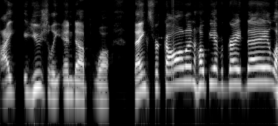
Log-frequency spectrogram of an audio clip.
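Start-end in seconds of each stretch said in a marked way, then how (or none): 1.2-3.6 very high Southern drawl, Texas style. Texan explaining how she ends up answering work calls, in a texas drawl. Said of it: "kind of talk like this".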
